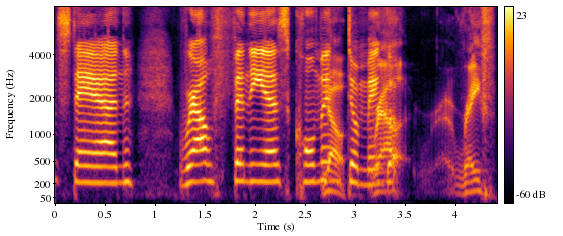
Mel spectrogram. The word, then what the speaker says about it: Ralph: Rafe Fiennes is how you pronounce Why does he spell it like that?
